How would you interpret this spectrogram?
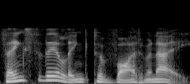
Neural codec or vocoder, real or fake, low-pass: none; real; 5.4 kHz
